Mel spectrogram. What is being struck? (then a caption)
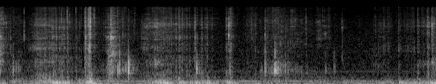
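Cream bar soap cut with a metal blade. A solid, dry cream bar soap is cut and scraped with a metal blade, breaking off crumbly shavings. Short, dry crunches and scrapes come in an uneven series, each with a low thud and bright, crisp crackle that dies away almost at once.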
